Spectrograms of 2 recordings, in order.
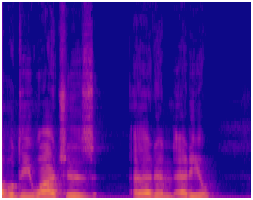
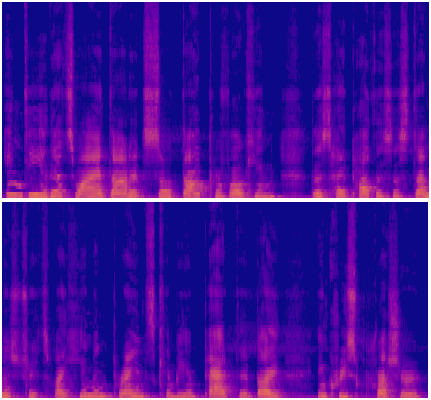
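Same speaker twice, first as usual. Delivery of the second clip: higher, softer, precise intellectual voice; brainy Candace; 9 semitones higher, 7 dB quieter than usual. Acted. Candace discussing theories with Double D, high soft bookish voice. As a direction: play a studious girl on a date.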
